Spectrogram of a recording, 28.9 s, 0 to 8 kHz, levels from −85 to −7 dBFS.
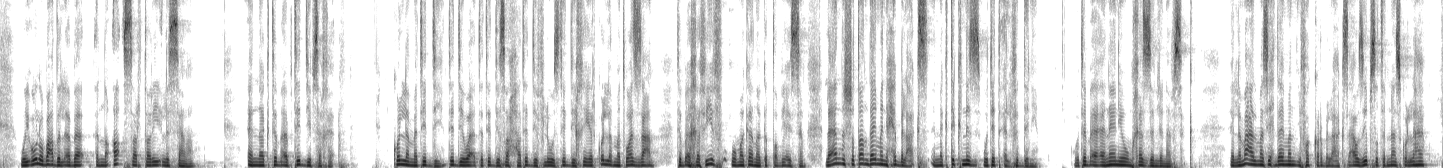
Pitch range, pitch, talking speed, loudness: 135-170 Hz, 150 Hz, 110 wpm, -24 LUFS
